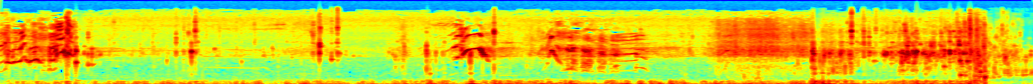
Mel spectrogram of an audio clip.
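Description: Pool water sloshing and splashing against an action camera at the surface, a steady low rush, with a child's high squeals and shouts about half a second in and again around five to six seconds. A brief hissing splash comes near eight seconds.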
